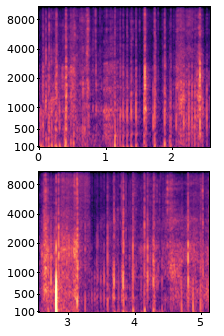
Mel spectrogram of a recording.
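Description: Long nails and fingertips tap, scratch and grip the sides of a small, hollow, printed white-and-red paperboard skincare box that likely holds a tube. A quiet, steady run of dry, short taps mixes with papery scratching and crinkling, with one sharper, louder tap just before the three-second mark. Each tap dies away at once.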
